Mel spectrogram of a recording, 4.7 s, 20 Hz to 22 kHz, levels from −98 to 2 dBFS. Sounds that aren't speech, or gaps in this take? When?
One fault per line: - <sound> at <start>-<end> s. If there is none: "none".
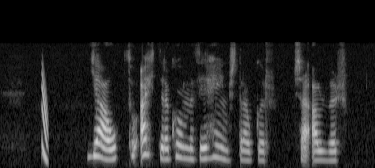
- chirp at 0.5-0.6 s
